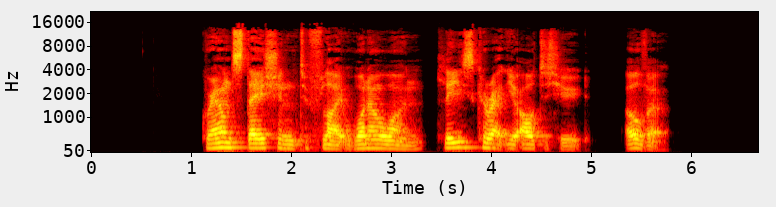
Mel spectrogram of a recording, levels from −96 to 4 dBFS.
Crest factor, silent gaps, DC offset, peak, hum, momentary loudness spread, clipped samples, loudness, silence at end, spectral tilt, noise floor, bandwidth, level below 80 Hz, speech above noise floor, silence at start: 20 dB; 5.15-5.30 s; under 0.1%; -6 dBFS; none; 17 LU; under 0.1%; -23 LUFS; 0.9 s; -3.5 dB/octave; under -90 dBFS; 15.5 kHz; -60 dBFS; over 67 dB; 1.1 s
